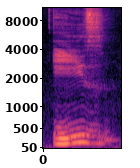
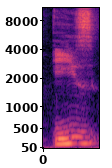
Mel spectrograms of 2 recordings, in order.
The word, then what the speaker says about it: EES: the Engineering Equation Solver Al also known as ease it pronounced as ease so we're going to open the e software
